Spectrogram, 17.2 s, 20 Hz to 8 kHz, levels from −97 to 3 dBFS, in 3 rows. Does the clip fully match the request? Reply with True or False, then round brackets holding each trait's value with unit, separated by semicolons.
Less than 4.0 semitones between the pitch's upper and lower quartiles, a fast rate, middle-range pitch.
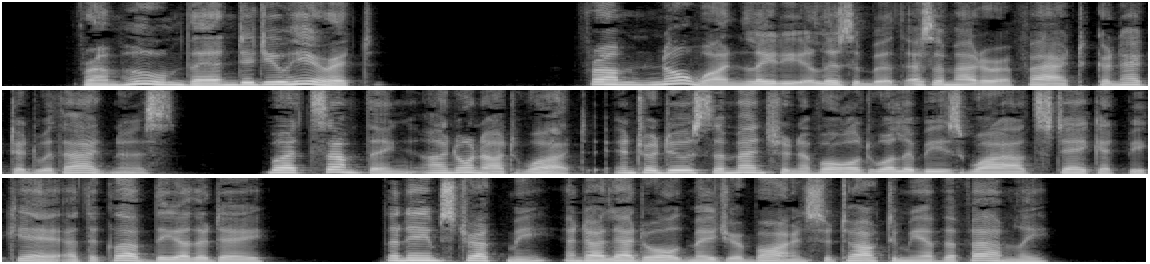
False (4.5 semitones; 225 wpm; 165 Hz)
